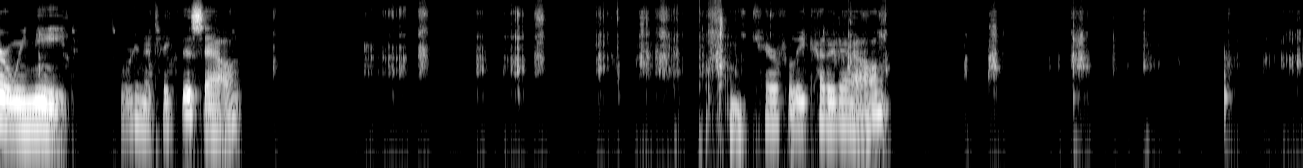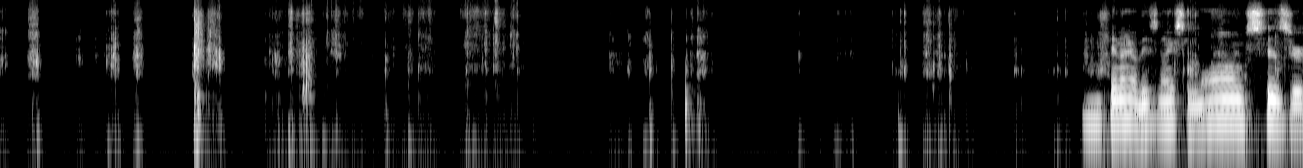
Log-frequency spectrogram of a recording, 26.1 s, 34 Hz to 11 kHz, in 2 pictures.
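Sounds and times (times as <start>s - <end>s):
scissors snipping cardboard: 3.6s - 7.4s, 9.6s - 18.3s, 19.1s - 20.2s, 21.0s - 25.9s.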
